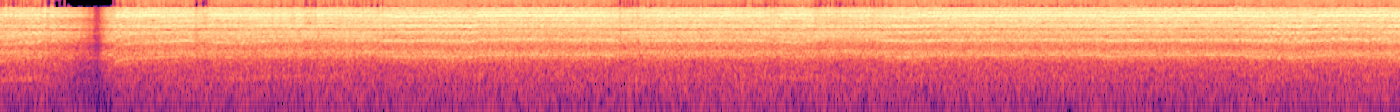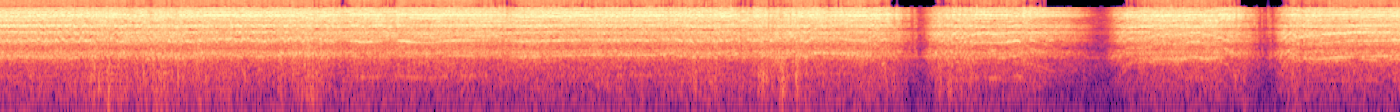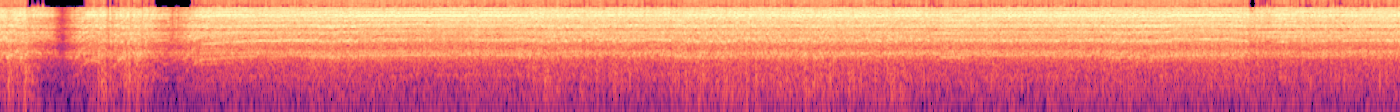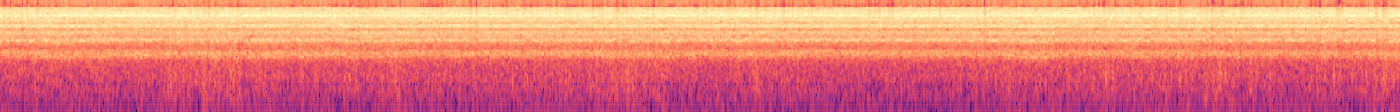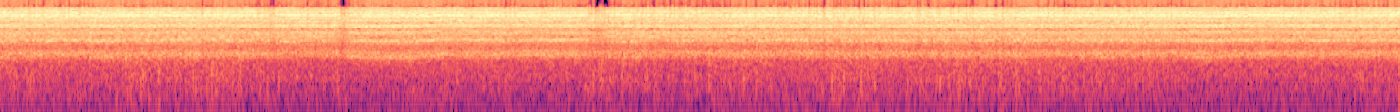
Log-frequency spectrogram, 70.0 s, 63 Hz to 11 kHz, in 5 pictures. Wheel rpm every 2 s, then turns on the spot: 110, 220, 220, 230, 230, 230, 220, 210, 220, 220, 230, 150, 110, 130, 120, 190, 230, 230, 230, 230, 230, 230, 230, 230, 230, 230, 230, 230, 230, 230, 230, 230, 230, 230, 230.
none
